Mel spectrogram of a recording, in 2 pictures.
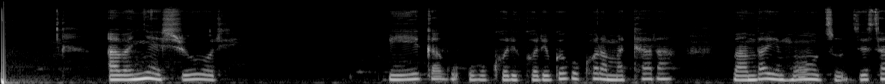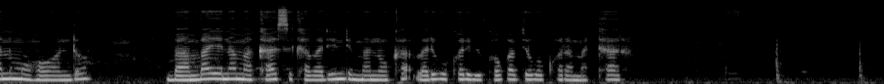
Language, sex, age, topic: Rundi, female, 25-35, education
